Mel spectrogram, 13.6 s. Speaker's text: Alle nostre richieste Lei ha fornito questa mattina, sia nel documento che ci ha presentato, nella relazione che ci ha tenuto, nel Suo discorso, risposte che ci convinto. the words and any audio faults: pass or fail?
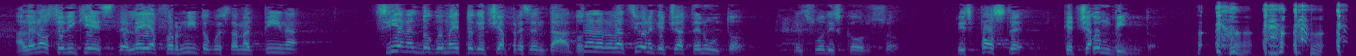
fail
